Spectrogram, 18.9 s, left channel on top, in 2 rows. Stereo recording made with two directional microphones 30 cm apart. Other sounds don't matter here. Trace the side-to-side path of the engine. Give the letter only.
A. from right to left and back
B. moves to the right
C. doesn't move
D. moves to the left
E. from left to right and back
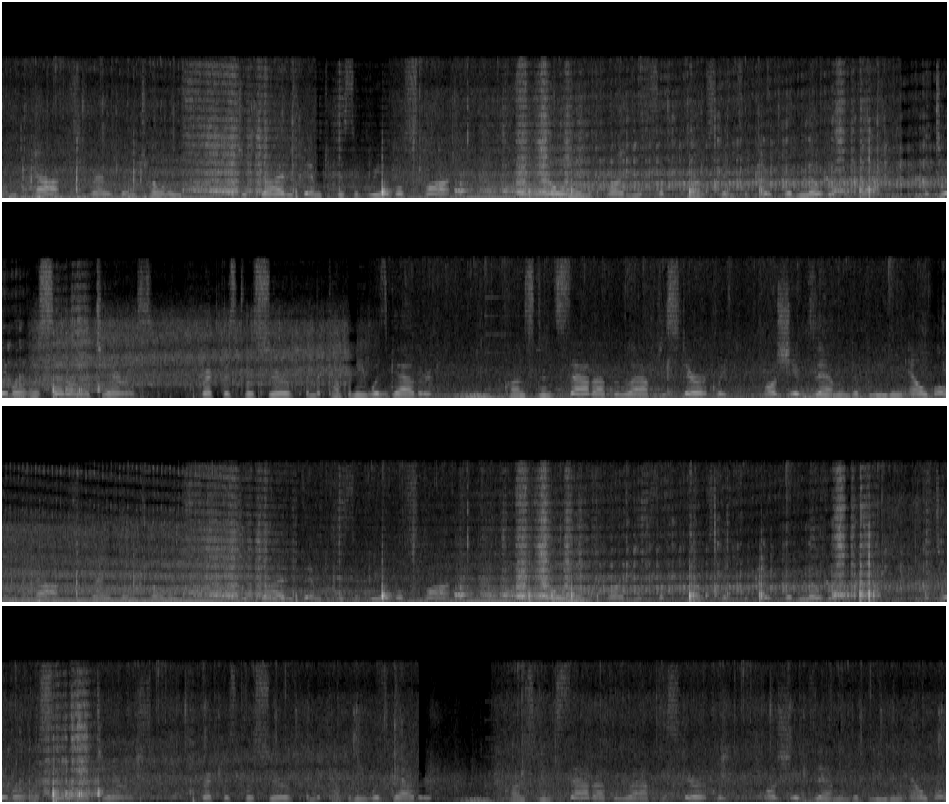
D.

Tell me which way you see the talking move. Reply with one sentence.
In this clip you hear the talking stay put.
